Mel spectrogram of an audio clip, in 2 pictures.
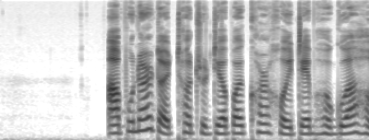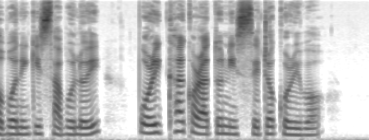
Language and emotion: Assamese, neutral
